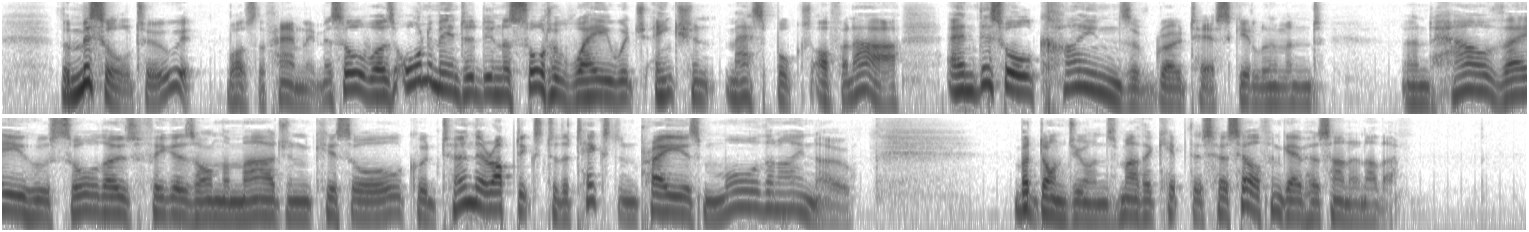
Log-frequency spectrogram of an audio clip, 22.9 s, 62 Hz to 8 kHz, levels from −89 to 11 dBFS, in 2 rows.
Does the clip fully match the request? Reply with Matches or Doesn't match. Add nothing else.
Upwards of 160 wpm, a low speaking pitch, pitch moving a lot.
Matches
